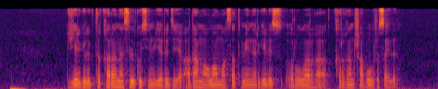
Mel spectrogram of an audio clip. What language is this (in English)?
Kazakh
